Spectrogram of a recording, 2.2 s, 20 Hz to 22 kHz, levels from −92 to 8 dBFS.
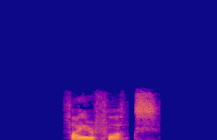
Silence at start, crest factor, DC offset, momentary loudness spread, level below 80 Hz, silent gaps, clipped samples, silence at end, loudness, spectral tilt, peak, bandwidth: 0.7 s; 22 dB; under 0.1%; 13 LU; -70 dBFS; none; under 0.1%; 0.65 s; -22 LUFS; -5 dB/octave; -2 dBFS; 8 kHz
